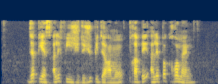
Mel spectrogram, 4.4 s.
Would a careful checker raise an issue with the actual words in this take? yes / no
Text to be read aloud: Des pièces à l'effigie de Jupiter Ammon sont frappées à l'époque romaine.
yes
